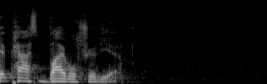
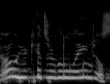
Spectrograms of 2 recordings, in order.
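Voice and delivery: high, sugary mock voice on "Oh, your kids are little angels"; mock sweet; 12 semitones higher, faster than usual. To the congregation, mocking the doting-parent cliché, high sugary voice. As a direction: parody the doting parent, pitched way up.

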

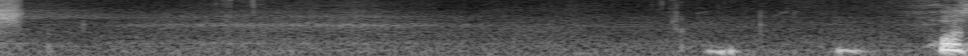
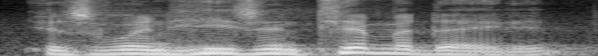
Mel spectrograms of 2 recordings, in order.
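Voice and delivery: ordinary delivery

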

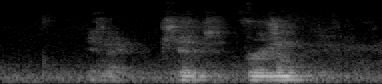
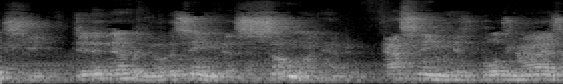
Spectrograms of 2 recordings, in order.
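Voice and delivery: lively, sing-song storytelling to the congregation; rhyming story read aloud; 2 semitones higher, 4 dB louder than usual. Acted. Pastor reading a kids' rhyme to the church, lively storytelling. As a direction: read the rhyme with bounce and drama.

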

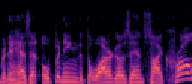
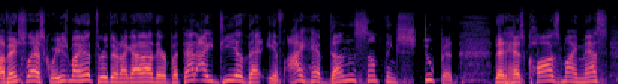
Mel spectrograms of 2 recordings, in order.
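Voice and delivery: normal talking voice

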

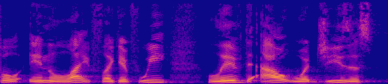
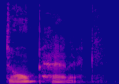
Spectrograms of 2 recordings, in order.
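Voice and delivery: quiet, lower, soothing; soft calm reassurance; 5 semitones lower, 12 dB quieter than usual. Acted. Preacher quoting Jesus to disciples, quietly reassuring. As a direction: ease them down with a hush.

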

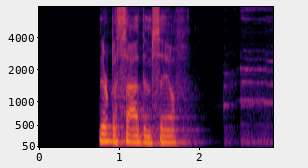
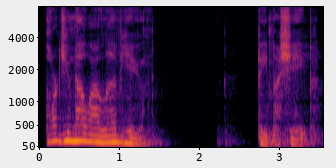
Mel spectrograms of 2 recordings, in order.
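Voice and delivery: hushed dialogue; 5 dB quieter than usual. Acted. Jesus and Peter dialogue, hushed.

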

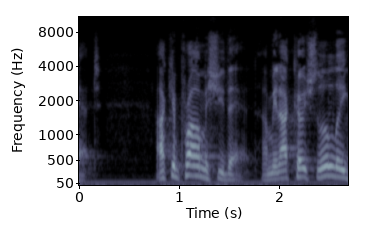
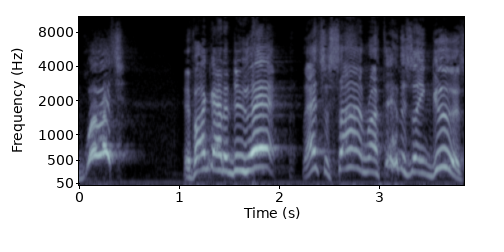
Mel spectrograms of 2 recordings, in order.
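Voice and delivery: high, loud "What?" of someone caught off guard; shocked disbelief; 9 semitones higher, 8 dB louder than usual. Retold or imitated. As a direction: blurt it out as if you can't believe it. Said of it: "I'm thinking".

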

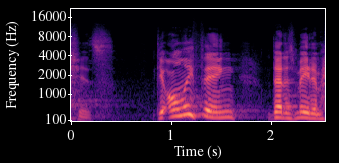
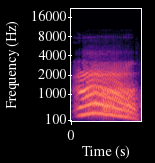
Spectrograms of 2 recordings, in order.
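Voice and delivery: loud, higher frustrated "Ugh!"; furious groan; 8 semitones higher, 8 dB louder than usual. Acted. Jonah too furious for words, loud angry groan. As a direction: let out a wordless burst of rage. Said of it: "he's furious".

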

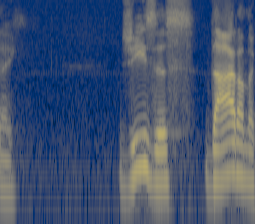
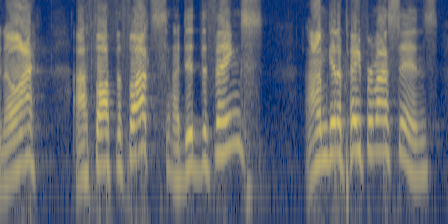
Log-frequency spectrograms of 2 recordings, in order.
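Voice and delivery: higher and louder, hammed-up protest; mock proud refusal; 6 semitones higher, 9 dB louder than usual. Pastor mocking someone refusing forgiveness, loud and high. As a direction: insist on paying your own way, overdone.

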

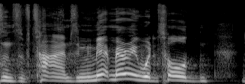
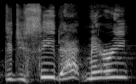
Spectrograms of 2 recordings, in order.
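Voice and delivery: higher, eager question; amazed husband; 7 semitones higher than usual. Retold or imitated. Joseph asking Mary, eager and higher. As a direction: lift it in wonder. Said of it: "maybe he said to Mary".

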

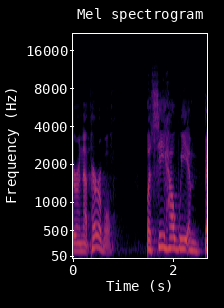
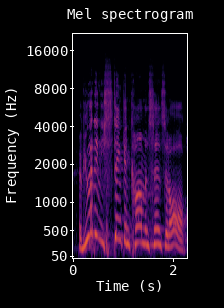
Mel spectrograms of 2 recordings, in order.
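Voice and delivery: angry retort; 6 semitones higher than usual. Acted. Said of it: "here's his response".

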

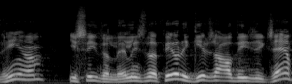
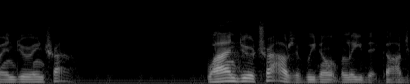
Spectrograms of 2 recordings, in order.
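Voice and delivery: quiet, lower, slowed reflective preaching; soft pastoral preaching; 5 semitones lower, 6 dB quieter than usual. Acted. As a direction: draw the flock in gently. Quiet intimate preaching passage.

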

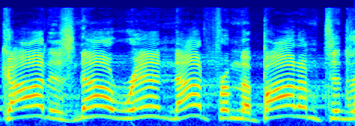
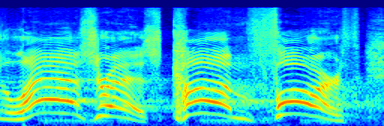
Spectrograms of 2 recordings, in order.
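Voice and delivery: high, drawn-out commanding shout; loud voice; 7 semitones higher, much slower than usual. Acted. Preacher voicing the call to Lazarus at the grave, loud voice. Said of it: "In a loud voice".

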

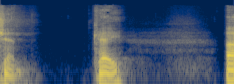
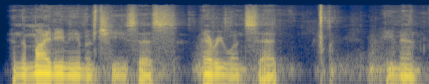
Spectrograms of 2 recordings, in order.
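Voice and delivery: prayer. Acted. Pastor leads a prayer.

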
